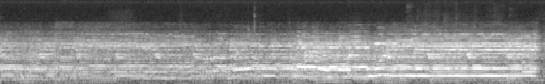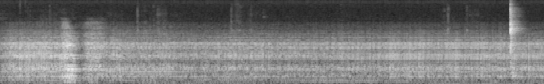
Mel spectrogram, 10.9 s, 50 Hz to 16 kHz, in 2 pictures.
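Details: Astor JK "Big Bow" radio, c. 1953, after replacing the two electrolytic capacitors that had left it totally distorted, playing broadcast music with guitar cleanly, no hum, crackle or fading; normal reception restored.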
